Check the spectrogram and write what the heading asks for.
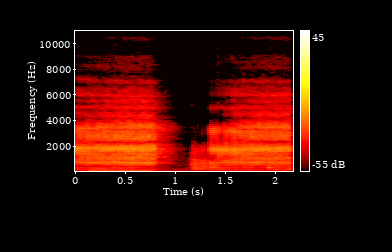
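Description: Parrot giving two harsh, raspy screeches, each just under a second, with a short break between them, as it protests at being held in a towel while its feet are examined.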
